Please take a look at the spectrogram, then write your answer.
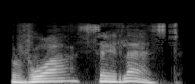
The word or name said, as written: voix celeste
